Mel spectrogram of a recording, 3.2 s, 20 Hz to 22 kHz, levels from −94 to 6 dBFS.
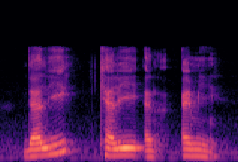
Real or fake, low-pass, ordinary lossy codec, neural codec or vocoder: real; none; none; none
